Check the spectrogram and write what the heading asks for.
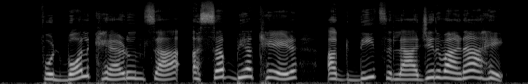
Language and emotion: Marathi, disgusted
